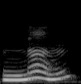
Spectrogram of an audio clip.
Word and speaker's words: 何: So the same question word, what, when it is pronounced as nan, it is used immediately before des, like nan desu ka, or immediately before counters.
